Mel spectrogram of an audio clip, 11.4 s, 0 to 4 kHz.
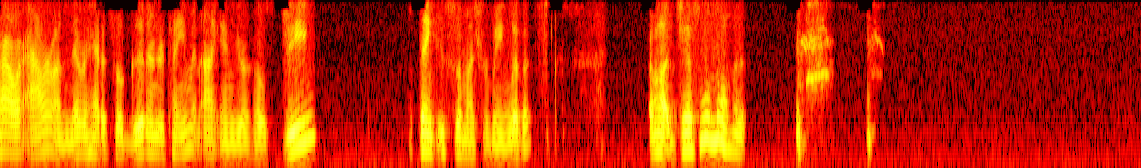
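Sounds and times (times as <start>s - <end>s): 
speech: 0.0s - 3.3s, 4.1s - 5.6s, 6.5s - 8.8s
person coughing or clearing throat: 8.0s - 8.9s.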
